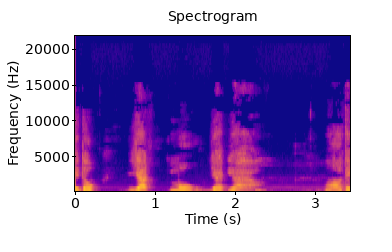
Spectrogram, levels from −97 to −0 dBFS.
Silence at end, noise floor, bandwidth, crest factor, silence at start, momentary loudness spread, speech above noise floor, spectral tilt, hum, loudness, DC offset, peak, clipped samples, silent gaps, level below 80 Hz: 0 s; -62 dBFS; 16 kHz; 20 dB; 0 s; 15 LU; 38 dB; -5.5 dB/octave; none; -25 LUFS; under 0.1%; -6 dBFS; under 0.1%; none; -80 dBFS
